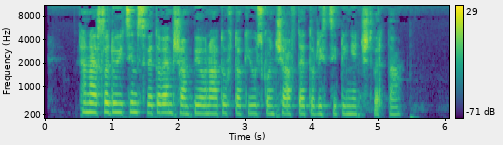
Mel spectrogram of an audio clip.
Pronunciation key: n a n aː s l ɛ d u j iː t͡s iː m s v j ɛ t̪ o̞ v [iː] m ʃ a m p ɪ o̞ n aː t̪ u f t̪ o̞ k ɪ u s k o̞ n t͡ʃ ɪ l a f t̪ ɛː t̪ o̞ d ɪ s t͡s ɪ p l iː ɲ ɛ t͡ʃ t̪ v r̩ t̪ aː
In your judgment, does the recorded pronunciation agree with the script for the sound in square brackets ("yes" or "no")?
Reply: no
